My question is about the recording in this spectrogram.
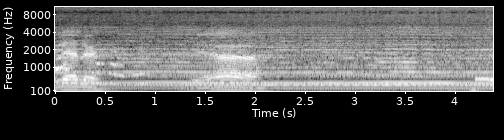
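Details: DJI Mavic Mini flying after its propeller dust covers were removed; it had been ESC-beeping before. Even high motor hum holds steady, pitch easing slightly with throttle, and no beeping. Motors sound healthy in a normal hover.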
